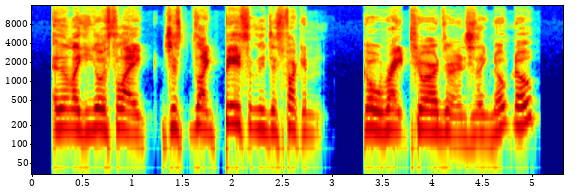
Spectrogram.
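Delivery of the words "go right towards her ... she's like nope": normal talking voice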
